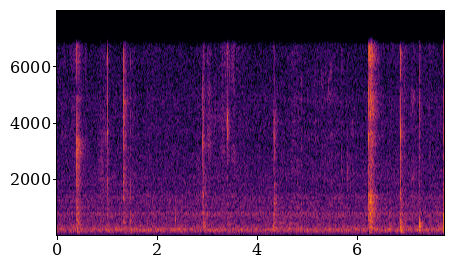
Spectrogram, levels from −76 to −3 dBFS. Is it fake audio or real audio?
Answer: real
